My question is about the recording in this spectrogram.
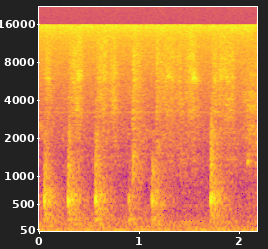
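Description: Marker writing on a whiteboard: a quick run of short, faint strokes as a word is written out.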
